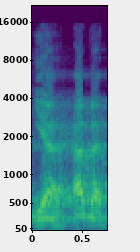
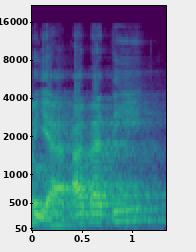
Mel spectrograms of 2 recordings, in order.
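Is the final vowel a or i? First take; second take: a; i. First: The word ends in an 'a' vowel. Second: The word ends in an 'i' vowel. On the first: "diberi harokat fathah" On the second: "diberi harokat kasrah"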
